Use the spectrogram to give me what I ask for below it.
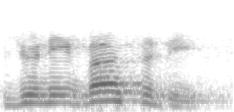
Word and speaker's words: university: एन नहीं लगाएंगे क्योंकि ये शब्द जब शुरू होते हैं तो य से शुरू होते हैं, ना कि वावल यू से।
